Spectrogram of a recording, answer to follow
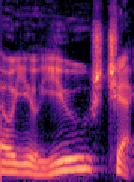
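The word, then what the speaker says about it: Juszczyk: it you Che Ju no J in there the J like a y us check why don't they have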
